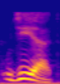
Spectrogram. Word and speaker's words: أجياد: رآه في جياد، وأجياد بنطقنا الآن ينطقونها أهل مكة أجياد، وهي تنطق أجياد وجياد.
